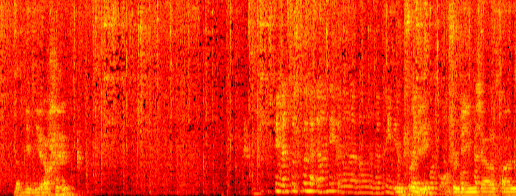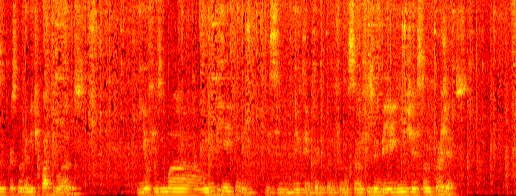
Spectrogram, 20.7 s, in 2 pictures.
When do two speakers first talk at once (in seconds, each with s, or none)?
7.9 s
